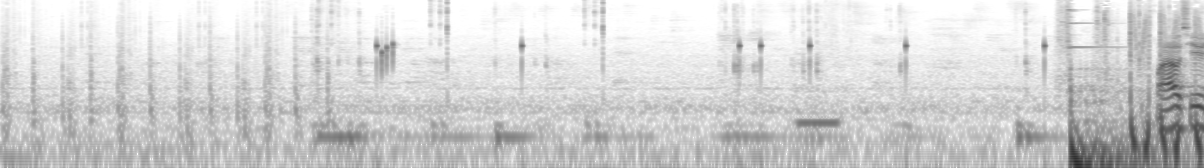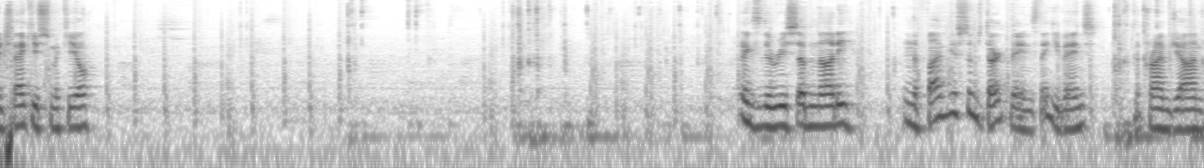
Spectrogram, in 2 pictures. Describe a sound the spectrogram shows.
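Keys and a mouse click rapidly throughout.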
